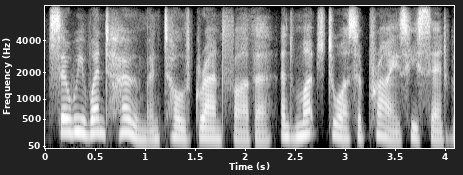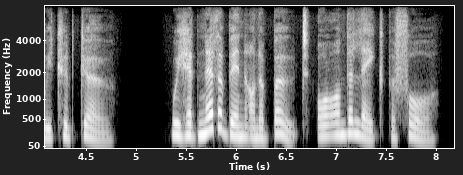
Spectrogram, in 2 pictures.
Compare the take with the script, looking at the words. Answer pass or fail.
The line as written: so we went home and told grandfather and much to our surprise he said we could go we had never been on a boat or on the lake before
pass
